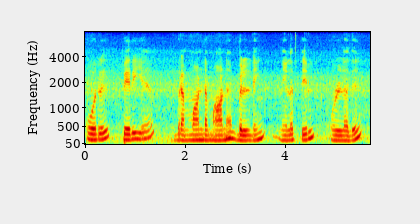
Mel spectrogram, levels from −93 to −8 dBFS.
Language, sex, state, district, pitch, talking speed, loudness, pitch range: Tamil, male, Tamil Nadu, Nilgiris, 145 Hz, 65 wpm, -18 LUFS, 135-175 Hz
